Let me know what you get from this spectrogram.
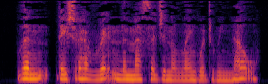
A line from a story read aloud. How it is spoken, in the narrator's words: Emma muttered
